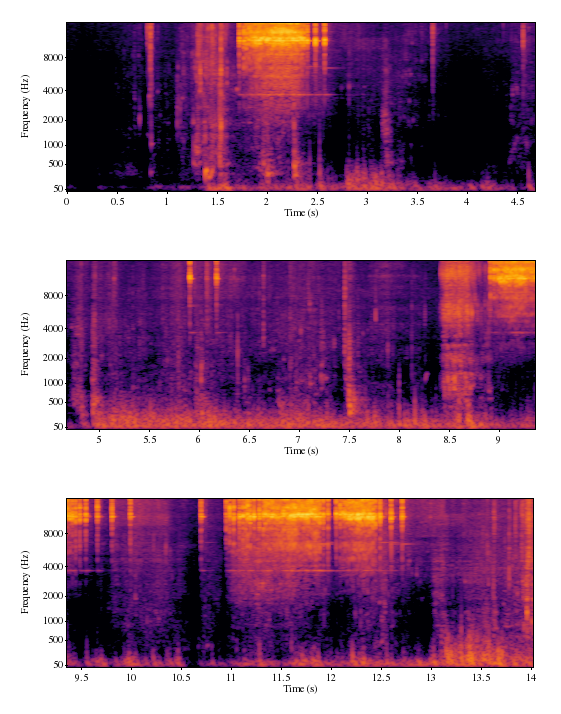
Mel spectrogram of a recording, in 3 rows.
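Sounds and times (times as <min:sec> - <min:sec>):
fishing reel ratcheting whir: 0:01.7 - 0:02.6, 0:05.9 - 0:06.2, 0:08.8 - 0:10.1, 0:10.7 - 0:12.8.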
